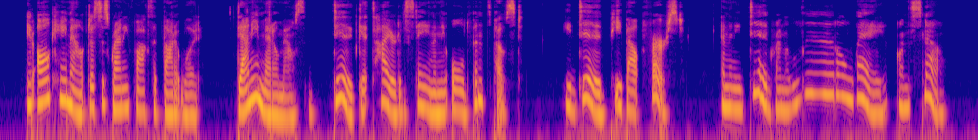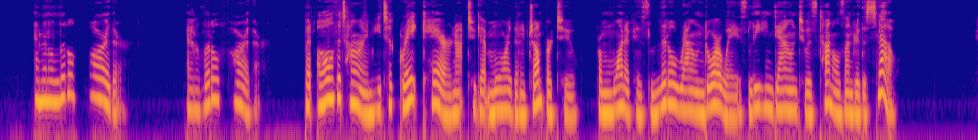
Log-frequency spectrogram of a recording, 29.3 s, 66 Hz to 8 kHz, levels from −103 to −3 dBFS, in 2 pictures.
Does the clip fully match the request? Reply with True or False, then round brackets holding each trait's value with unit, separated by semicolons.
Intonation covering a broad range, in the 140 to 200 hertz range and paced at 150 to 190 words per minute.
True (6.2 semitones; 190 Hz; 170 wpm)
